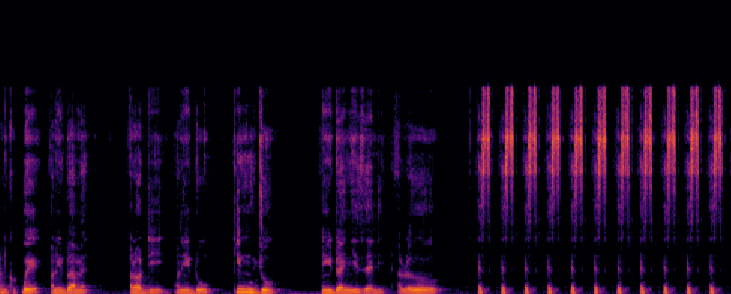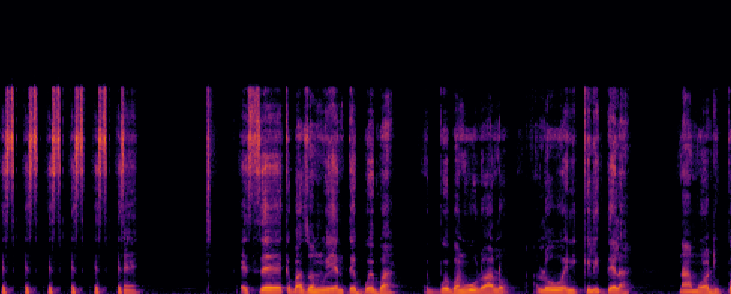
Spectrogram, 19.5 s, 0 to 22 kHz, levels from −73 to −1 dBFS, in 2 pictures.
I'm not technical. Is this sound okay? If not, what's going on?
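No. From start to finish the voice sounds rough and grainy, with a hiss caught between the tones of the voice and the very top of the sound missing. This is low-delay AAC compression, likely from the kind of audio squeezing used in video calls, which works in very short chunks to keep delay down and can't capture the voice's tones cleanly. It affects the whole clip, so it is not a brief glitch.

The second problem is a broken-record loop from 6.53 to 11.39 s. A piece of speech about 0.31 s long plays 16 times in a row, identical each time, because the stream likely stalled and kept resending the last bit it had. Whatever should have been said during those five seconds is gone. Unlike an echo, the repeats don't fade, and unlike a stutter, they are exact copies.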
